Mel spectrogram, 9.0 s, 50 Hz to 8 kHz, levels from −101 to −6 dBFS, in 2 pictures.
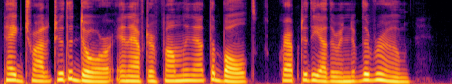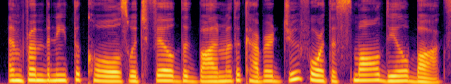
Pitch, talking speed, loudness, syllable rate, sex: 175 Hz, 245 wpm, -16 LUFS, 5.5 syllables/s, female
